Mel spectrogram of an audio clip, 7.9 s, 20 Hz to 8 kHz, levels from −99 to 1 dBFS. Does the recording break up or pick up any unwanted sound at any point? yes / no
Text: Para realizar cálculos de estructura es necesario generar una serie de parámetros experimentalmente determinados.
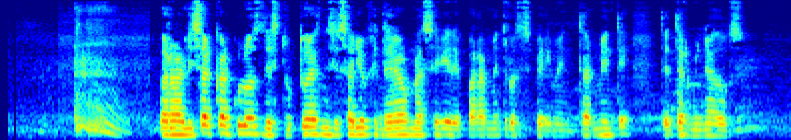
yes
